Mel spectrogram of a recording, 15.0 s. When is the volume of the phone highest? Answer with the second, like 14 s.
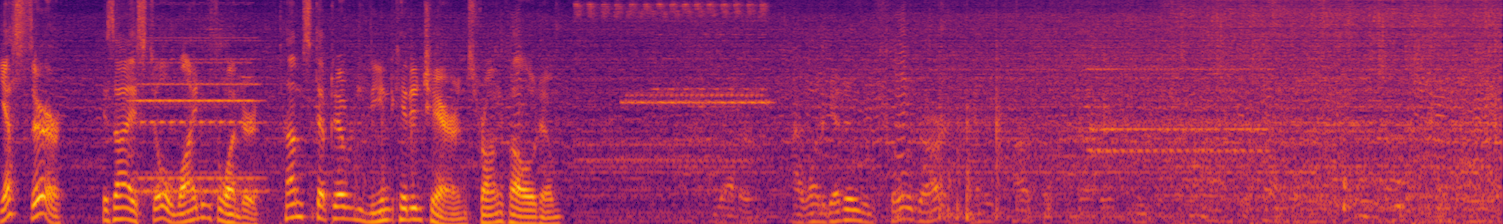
2 s.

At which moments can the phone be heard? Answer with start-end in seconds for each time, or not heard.
1.2-2.9, 5.8-7.7, 10.8-12.6.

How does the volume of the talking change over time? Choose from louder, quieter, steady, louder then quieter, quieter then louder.
quieter.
